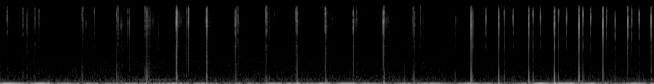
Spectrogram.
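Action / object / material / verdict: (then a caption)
tap / small glass jar mug with metal lid / glass / none. Long pink nails tap and scratch a small, empty, clear glass mason jar mug with a handle and a metal lid. The result is many sharp, bright, irregular clicks over a low hum and a faint static hiss.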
